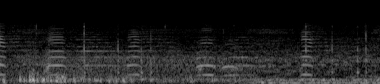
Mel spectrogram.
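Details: Trumpeter swans at Heber Springs, Arkansas, giving a chorus of nasal, horn-like honks, several birds overlapping with short calls repeated every half second or so, over a steady low rumble of background noise.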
